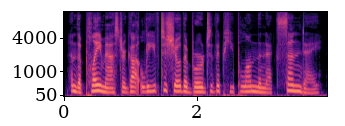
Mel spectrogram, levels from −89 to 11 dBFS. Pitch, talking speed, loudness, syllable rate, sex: 190 Hz, 260 wpm, -18 LUFS, 5.7 syllables/s, female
